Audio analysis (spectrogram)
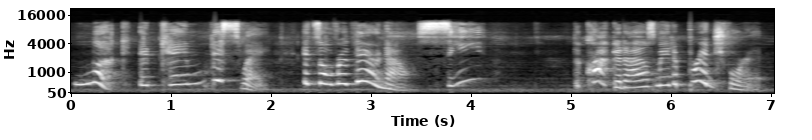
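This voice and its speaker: An irate storybook wild boar, acted out by a woman, shouts in a very high, loud voice. It is alarmed and angry, rousing others to attack. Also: huge pitch swings, slow, slight background noise, heavily acted. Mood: urgent alarm.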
